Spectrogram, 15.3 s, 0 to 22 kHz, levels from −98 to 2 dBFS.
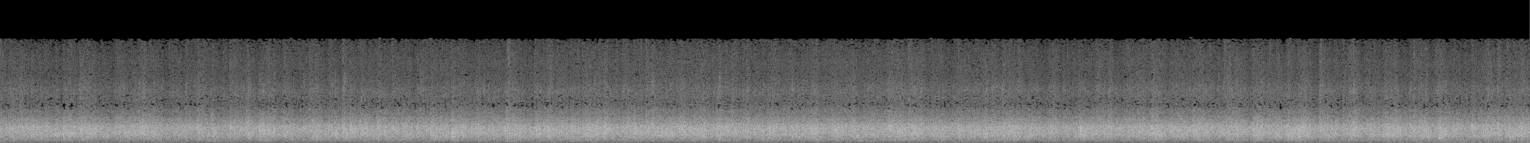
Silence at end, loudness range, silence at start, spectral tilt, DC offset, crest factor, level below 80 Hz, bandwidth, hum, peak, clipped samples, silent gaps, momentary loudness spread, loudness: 0 s; 1 LU; 0 s; 0 dB/octave; under 0.1%; 14 dB; -56 dBFS; 16.5 kHz; none; -10 dBFS; under 0.1%; none; 2 LU; -22 LUFS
